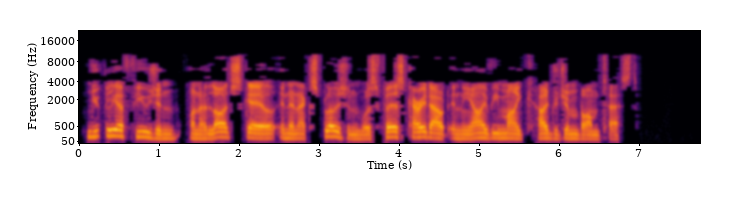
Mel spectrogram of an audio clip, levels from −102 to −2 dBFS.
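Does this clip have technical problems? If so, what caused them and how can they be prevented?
Yes. Likely WMA compression at a low bitrate, which fits around 32 kbps, cuts everything above 10.1 kHz and leaves plainly audible ringing, washy hiss throughout the speech. Encode at a higher bitrate or keep an uncompressed master to prevent it.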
